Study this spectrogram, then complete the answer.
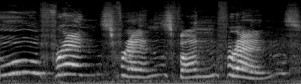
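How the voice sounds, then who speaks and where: This is a put-on character voice at an extremely high pitch. Clear background noise can be heard behind it. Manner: playful.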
